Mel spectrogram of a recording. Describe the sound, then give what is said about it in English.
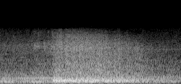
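A heavy, muffled explosion blowing open the trunk of an unidentified car parked by the Foreign Office on Horse Guards Parade, London, booms about half a second in, followed by a deep, sustained rumble that lingers to the end. It sounds loud, with no voices. “One unidentified car parked by the Foreign Office had its trunk blown open.”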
